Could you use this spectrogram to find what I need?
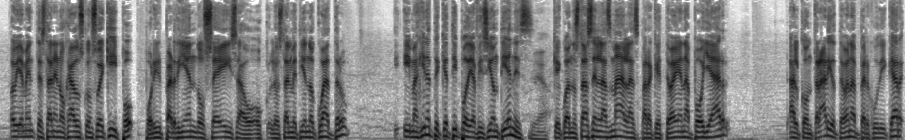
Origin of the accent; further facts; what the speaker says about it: Monterrey, Nuevo León, Mexico; Yo soy de Monterrey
